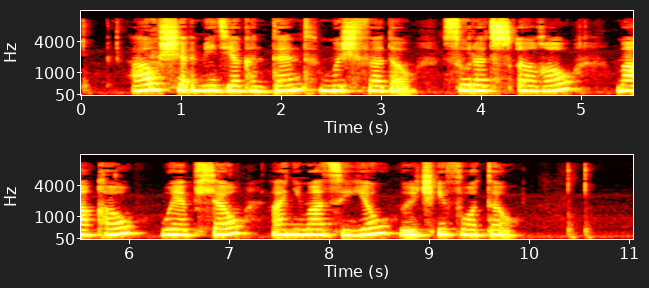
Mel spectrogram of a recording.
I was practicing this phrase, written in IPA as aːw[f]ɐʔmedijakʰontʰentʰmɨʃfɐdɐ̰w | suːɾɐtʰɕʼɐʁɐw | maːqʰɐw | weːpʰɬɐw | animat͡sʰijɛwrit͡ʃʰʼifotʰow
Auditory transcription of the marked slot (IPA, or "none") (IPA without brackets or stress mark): ʃ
